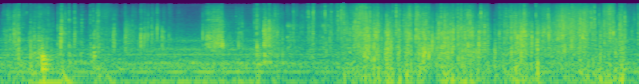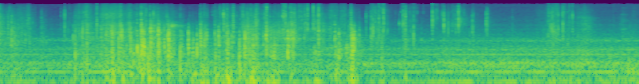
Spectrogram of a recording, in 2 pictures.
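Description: Cardboard boxes and plastic packaging being handled during unpacking: crinkling plastic, sliding cardboard and paper, and scattered sharp clicks and taps. Busiest in the middle, quieter over the last few seconds.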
